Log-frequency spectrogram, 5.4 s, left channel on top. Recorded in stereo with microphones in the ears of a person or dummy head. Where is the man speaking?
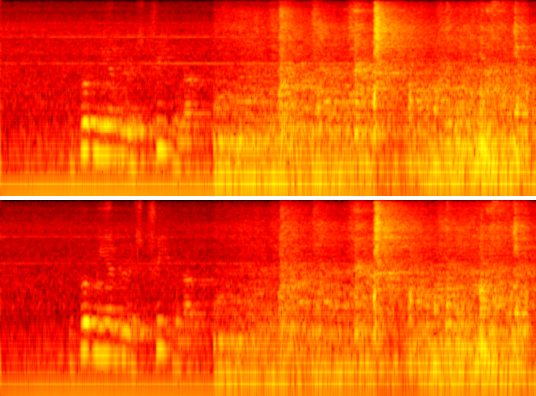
85° right, 2.5 m.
